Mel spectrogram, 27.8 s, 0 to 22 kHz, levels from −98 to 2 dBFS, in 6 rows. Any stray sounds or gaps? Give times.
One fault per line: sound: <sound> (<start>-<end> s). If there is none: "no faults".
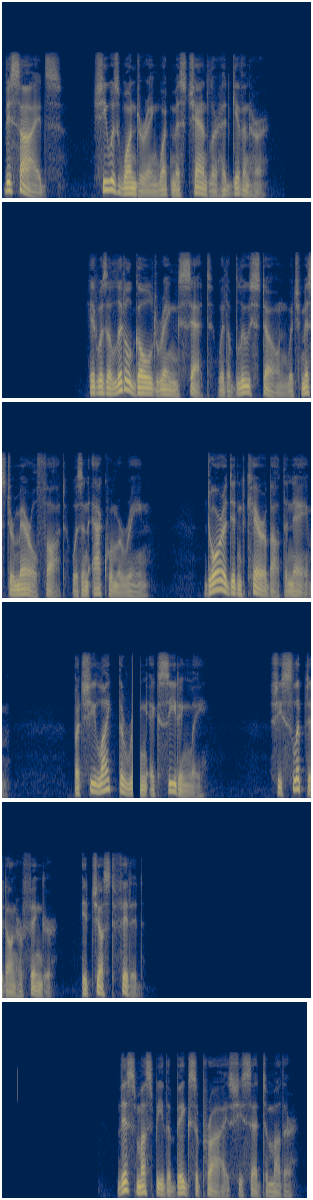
sound: dropout (15.9-16.0 s)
